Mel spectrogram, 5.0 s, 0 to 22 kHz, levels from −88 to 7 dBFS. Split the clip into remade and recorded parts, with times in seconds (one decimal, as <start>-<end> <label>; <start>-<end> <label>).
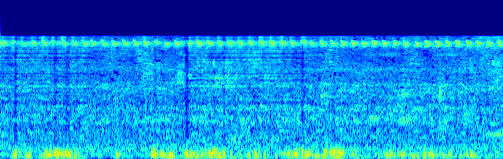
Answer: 0.0-0.9 remade; 0.9-1.8 recorded; 1.8-3.1 remade; 3.1-5.0 recorded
